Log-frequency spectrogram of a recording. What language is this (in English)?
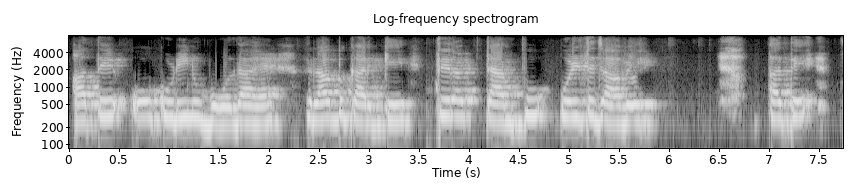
Punjabi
